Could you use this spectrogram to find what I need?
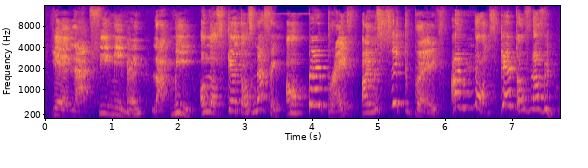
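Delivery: high, loud street-slang little mouse; cocky little brother. Acted. Little brother brags to big brother, high and cocky. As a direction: boast in a climbing, excitable squeal. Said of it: "And the little brother said".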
